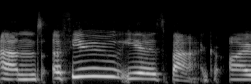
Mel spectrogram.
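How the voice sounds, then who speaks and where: A woman speaks with a British accent. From United Kingdom. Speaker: mediator and organizational consultant. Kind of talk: podcast interview.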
